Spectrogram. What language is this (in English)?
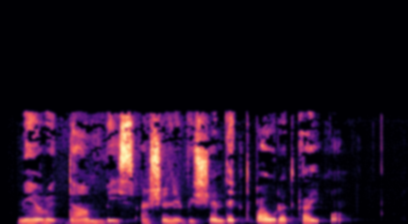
Georgian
